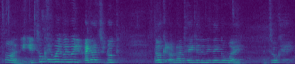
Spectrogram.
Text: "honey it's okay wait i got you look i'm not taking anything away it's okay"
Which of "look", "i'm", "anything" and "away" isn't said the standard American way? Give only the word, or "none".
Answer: none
